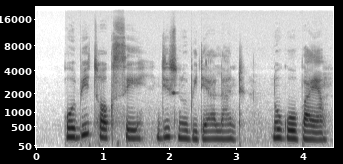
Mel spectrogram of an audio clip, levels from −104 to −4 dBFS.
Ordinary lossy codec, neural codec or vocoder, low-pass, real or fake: none; vocoder, 48 kHz, 128 mel bands, Vocos; 19.8 kHz; fake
